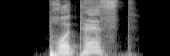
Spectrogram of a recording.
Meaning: protest
- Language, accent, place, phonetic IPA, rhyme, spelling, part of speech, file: German, Germany, Berlin, [pʁoˈtɛst], -ɛst, Protest, noun, De-Protest.ogg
